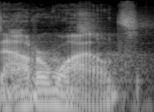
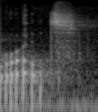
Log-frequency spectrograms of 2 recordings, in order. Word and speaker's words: Outer Wilds: It is Outer Wilds, not Worlds.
